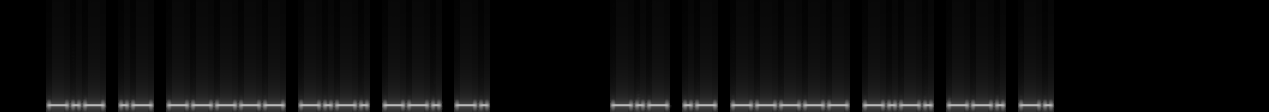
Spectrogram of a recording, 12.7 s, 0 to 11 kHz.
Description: Morse code, heard as a keyed tone, about 20 wpm, 700 Hz. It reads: KA0CGN KA0CGN
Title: USA Call Signs - 6 Characters - Repeated 3x - 20wpm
